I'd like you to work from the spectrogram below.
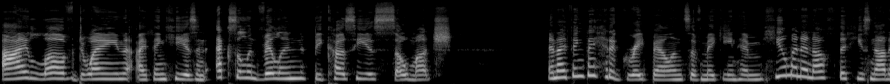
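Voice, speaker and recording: Dry-recorded, higher-voiced young woman reviewer. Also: no room sound. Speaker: video essayist, game reviewer. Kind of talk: scripted review narration.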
